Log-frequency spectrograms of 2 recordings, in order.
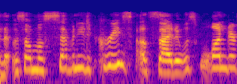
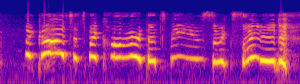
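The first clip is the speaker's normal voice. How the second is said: much higher and louder, squealing with delight; thrilled squeal; 4 dB louder than usual. Retold or imitated. Vlogger retelling seeing her card shared by the CEO, squealing excitedly. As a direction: gush like a fan who just saw her own card. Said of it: "I was like".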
